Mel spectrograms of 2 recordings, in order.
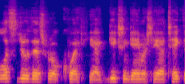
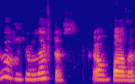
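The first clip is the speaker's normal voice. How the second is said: put-on cartoon bear voice, higher and quieter; 10 semitones higher, 6 dB quieter than usual. Showing how the movie's Pooh could have spoken: Winnie the Pooh voice. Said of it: "sound like Winnie the Pooh".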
